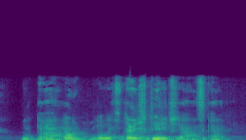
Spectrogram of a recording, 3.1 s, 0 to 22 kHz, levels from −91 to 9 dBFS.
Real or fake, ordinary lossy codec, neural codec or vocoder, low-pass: fake; AAC, 48 kbps; autoencoder, 22.05 kHz, a latent of 192 numbers a frame, VITS, trained on one speaker; 9.9 kHz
